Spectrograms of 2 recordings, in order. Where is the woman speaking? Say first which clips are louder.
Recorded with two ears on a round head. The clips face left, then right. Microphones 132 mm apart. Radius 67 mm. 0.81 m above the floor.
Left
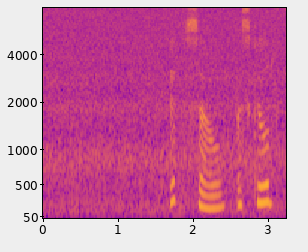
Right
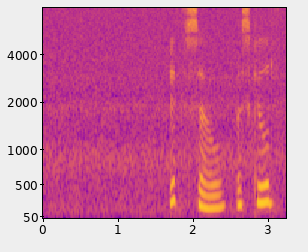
Right 8 dB; 35° right (ahead or behind); by 3.2 s 25° right (ahead or behind).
